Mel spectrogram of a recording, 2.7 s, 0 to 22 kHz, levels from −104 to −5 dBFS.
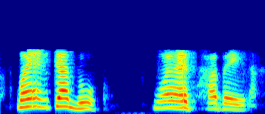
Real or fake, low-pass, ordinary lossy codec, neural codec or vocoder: fake; 3.6 kHz; MP3, 24 kbps; codec, 16 kHz in and 24 kHz out, 0.4 kbps, LongCat-Audio-Codec, four codebook decoder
